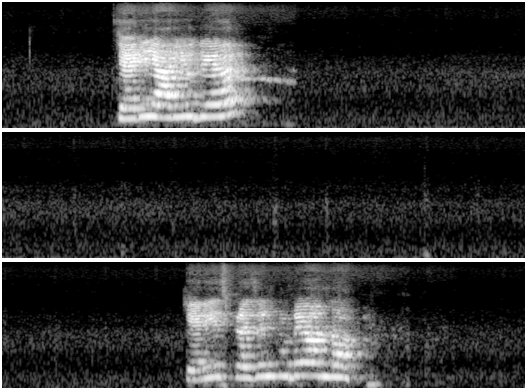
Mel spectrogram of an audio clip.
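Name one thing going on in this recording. A young woman speaks briefly and calmly over an online call.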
